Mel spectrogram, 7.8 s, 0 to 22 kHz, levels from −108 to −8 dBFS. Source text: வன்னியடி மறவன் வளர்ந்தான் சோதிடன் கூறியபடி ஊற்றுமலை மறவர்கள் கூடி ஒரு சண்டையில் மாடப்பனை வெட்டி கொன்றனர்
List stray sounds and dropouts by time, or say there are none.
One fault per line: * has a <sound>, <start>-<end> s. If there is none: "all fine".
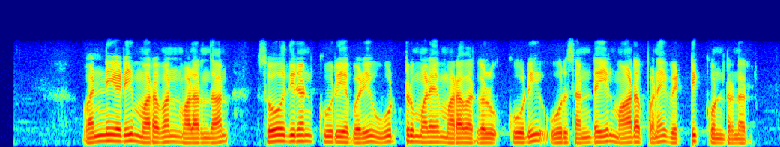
all fine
